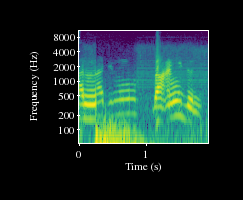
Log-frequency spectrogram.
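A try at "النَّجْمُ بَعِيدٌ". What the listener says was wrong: Mumtaz.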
